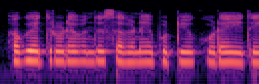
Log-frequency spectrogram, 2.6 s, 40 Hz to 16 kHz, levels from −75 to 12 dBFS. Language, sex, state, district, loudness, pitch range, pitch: Kannada, female, Karnataka, Bidar, -17 LUFS, 195-205 Hz, 200 Hz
